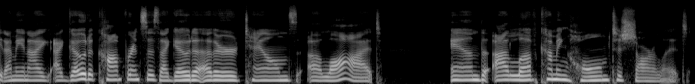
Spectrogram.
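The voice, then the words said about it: Southern American accent. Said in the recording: “English is not your first language, but you now have a bona fide Southern accent.”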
